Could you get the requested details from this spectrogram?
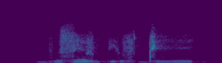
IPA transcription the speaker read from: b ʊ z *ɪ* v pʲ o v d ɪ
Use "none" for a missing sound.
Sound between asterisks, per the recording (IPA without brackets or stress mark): ɛ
